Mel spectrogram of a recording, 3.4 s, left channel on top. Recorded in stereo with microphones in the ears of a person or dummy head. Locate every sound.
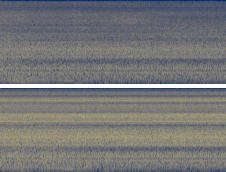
0.0 s an engine running: 80° right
